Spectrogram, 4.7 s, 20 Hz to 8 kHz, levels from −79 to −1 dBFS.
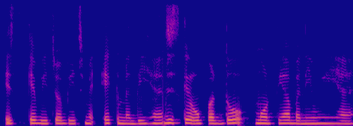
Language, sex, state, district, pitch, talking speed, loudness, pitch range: Hindi, female, Uttar Pradesh, Etah, 195 Hz, 180 wpm, -34 LUFS, 190-205 Hz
